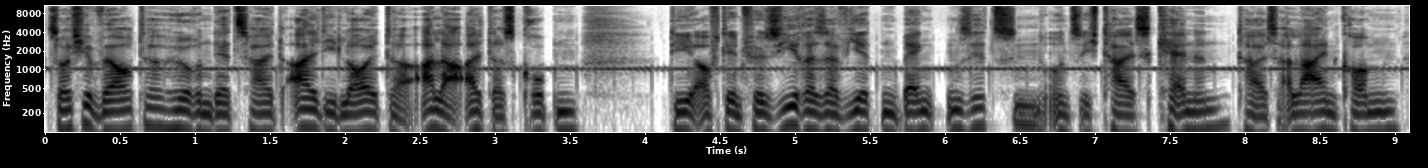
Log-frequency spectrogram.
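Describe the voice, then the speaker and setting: A man reads a scripted literary radio narration in a measured, sober way. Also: lowish voice, background noise.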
